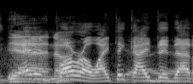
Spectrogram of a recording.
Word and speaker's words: Edinburgh: Ron is doing Edinburgh, which is the proper way to say Edinburgh. I used to say Edinburgh and people the people from Scotland would say, "It's Edinburgh." Yeah, I say Edinboro. It's Edinboro.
